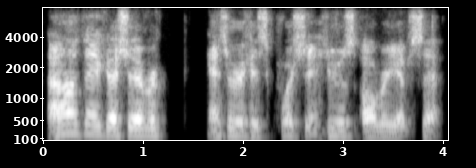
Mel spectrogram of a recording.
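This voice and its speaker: A man with a fairly high voice reads a biography aloud. His delivery is plain and steady, with occasional slips and restarts. It sounds like an amateur audiobook reading. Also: moderate pace. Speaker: audiobook reader.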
